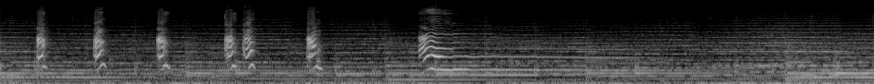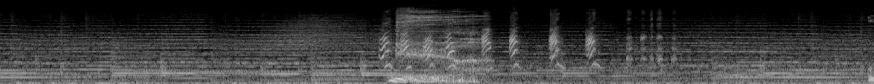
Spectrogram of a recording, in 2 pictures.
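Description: Dog in the video game Bleach: Rebirth of Souls gives a run of short yips and barks at the start, again near the middle and toward the end, set against game music and character voices.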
